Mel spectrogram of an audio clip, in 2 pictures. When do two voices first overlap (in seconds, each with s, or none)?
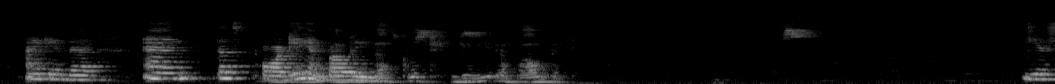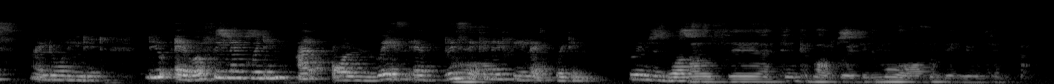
2.7 s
